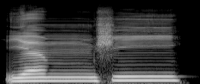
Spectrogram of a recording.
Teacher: Huruf syi kita panjangkan dua harakat karena terdapat ya sukun di depannya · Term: panjangkan 2 harokat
